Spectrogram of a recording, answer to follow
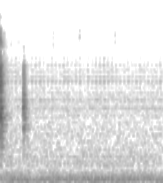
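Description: Steady low background hum, with one faint, short rustle about a third of a second in as a sheet of clear acetate is handled.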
